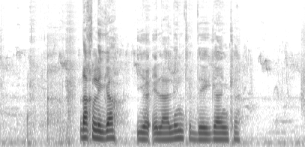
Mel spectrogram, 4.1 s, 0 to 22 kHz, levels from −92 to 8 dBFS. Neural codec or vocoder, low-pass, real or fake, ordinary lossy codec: none; none; real; none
